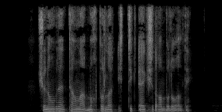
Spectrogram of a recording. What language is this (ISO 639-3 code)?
uig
